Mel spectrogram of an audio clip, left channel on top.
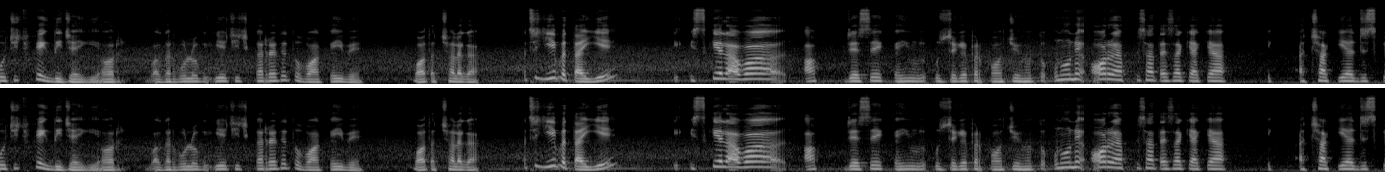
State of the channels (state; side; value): normal; both; correlation 0.96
